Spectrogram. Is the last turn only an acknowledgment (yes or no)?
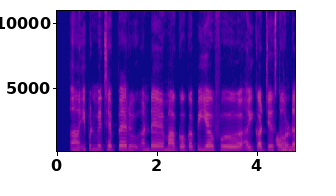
yes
